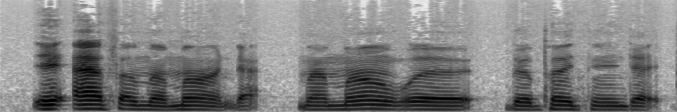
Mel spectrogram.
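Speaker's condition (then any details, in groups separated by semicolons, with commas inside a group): Cerebral palsy; from birth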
